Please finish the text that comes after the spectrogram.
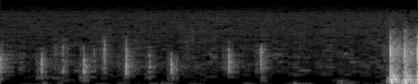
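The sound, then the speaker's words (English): Someone raps on the door of a ground-floor apartment about a dozen times in uneven bursts, sharp hollow knocks with short pauses between, ending in a louder burst of rustling noise. No one speaks. “Oh, the way you knock gives me the shakes”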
